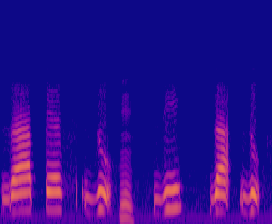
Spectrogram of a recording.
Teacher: اس کا مخرج ہے زبان کی نوک اور دونوں دانتوں کے اندرونی کنارے سے ادا ہوتا ہے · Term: Huruf Safiriya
